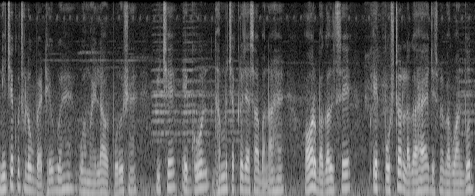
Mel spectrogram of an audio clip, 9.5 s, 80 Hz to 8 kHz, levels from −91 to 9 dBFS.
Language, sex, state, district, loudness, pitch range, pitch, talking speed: Hindi, male, Uttar Pradesh, Jyotiba Phule Nagar, -19 LUFS, 125-150 Hz, 135 Hz, 190 wpm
